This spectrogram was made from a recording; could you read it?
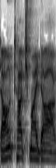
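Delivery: put-on American accent. Asked on the spot to do an easy accent, in an American accent. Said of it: "Can you do an American accent?".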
